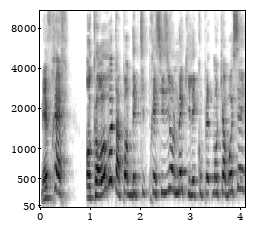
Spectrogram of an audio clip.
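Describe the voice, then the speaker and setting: A man telling a comic anecdote in casual slang, acting out people and shouting at times. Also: very high-pitched, fast. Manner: animated, slangy, mimics and shouts mid-story. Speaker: storyteller recounting a tow job.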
